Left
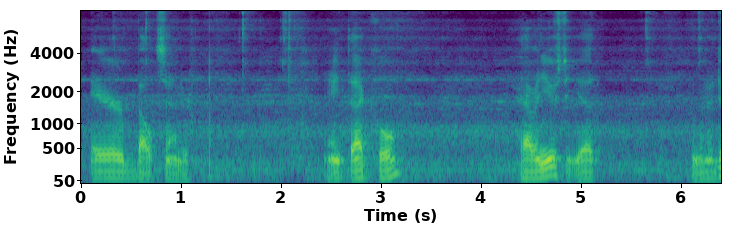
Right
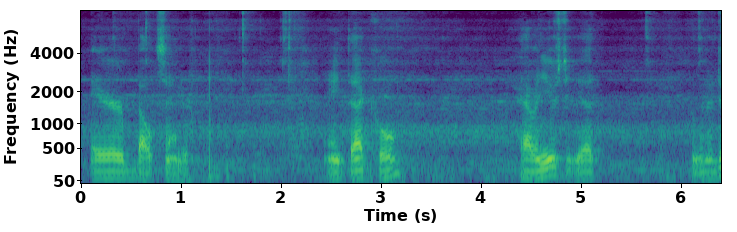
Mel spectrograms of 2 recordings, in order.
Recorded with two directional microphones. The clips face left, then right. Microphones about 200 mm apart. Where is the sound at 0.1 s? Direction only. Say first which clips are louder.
Left 2 dB; 5° left (ahead or behind).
